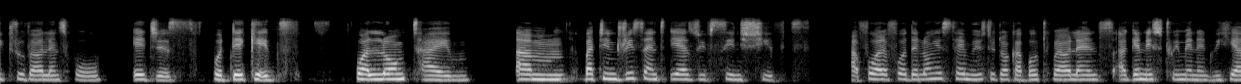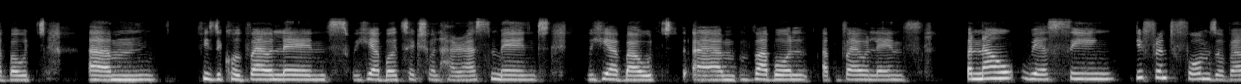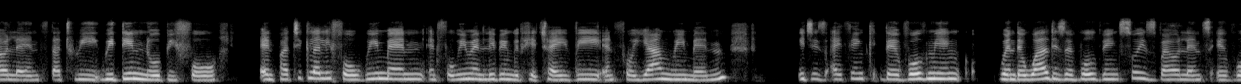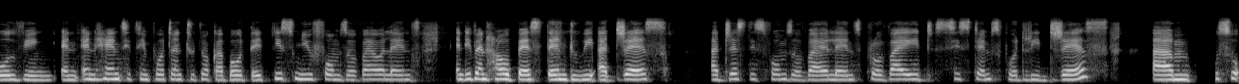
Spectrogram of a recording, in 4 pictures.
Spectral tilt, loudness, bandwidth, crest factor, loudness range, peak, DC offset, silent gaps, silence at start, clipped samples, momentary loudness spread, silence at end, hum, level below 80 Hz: -3.5 dB/octave; -18 LUFS; 9.2 kHz; 18 dB; 4 LU; 0 dBFS; under 0.1%; none; 0 s; under 0.1%; 11 LU; 0 s; none; -80 dBFS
